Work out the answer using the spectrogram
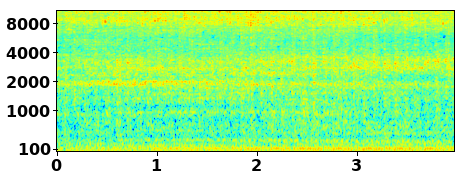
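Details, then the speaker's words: Suzuki RF900 motorcycle idling: steady low rhythmic knocking, about three per second, over the engine note; owner unsure of the cause, with connecting rod bearing clearance suggested as a possibility; not confirmed. "okay guys you've heard that uh soundr some sort of a mocking sound when the engine is running I don't know exactly what that could be but uh someone was actually saying that it's a sign of engine knocking"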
